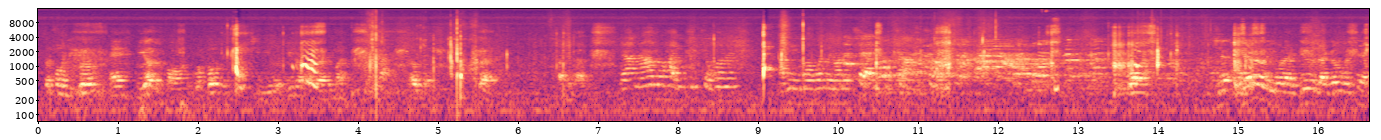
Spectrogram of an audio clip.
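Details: Baby: several sharp, abrupt hiccup clicks break into babbling and laughter, with television speech in the background; infant hiccups.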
